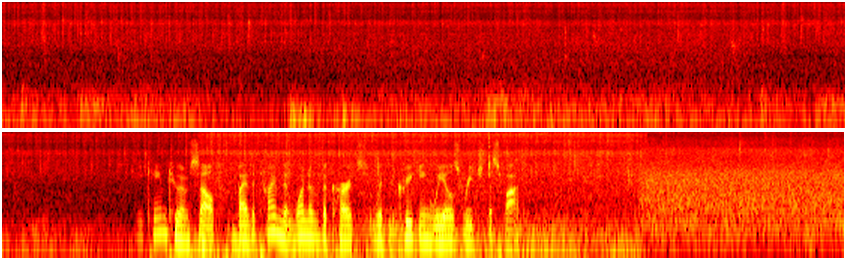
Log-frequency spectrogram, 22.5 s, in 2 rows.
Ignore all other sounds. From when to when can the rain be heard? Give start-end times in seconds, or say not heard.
0.0-22.4.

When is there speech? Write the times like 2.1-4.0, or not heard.
13.1-18.2.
